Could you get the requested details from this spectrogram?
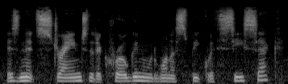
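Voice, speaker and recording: Woman as Commander Shepard, low, composed military hero. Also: fairly even intonation, normal speed, a little hiss or hum, close to an everyday voice. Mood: calm, firm. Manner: terse, authoritative. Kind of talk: video game voice acting.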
